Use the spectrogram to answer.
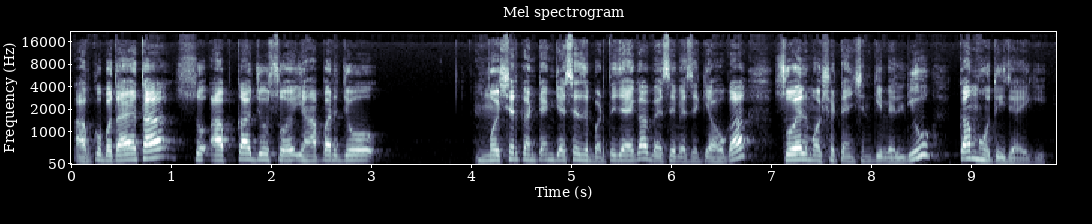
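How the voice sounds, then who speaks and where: A man giving a recorded lecture with a sore throat, checking with students through repeated questions and reading definitions aloud slowly. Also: on the high side, expressive. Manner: drills points with repeated questions. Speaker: teacher.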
